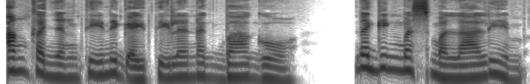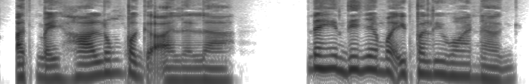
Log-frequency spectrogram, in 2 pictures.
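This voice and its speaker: A woman's voice: low-pitched, lively intonation, normal speed, darkish tone, no echo, clean studio sound. A woman with a Filipino accent reading a scripted dramatic story as its narrator.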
